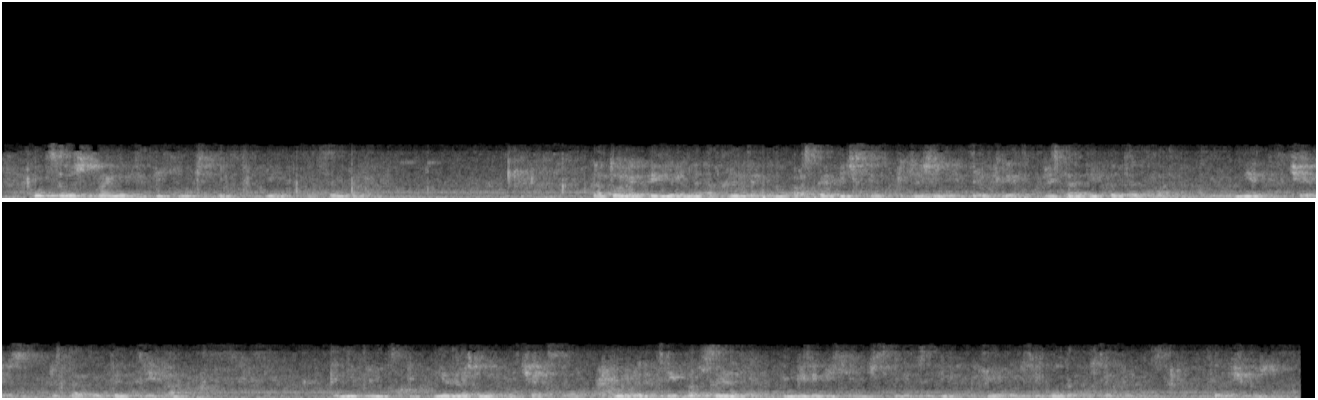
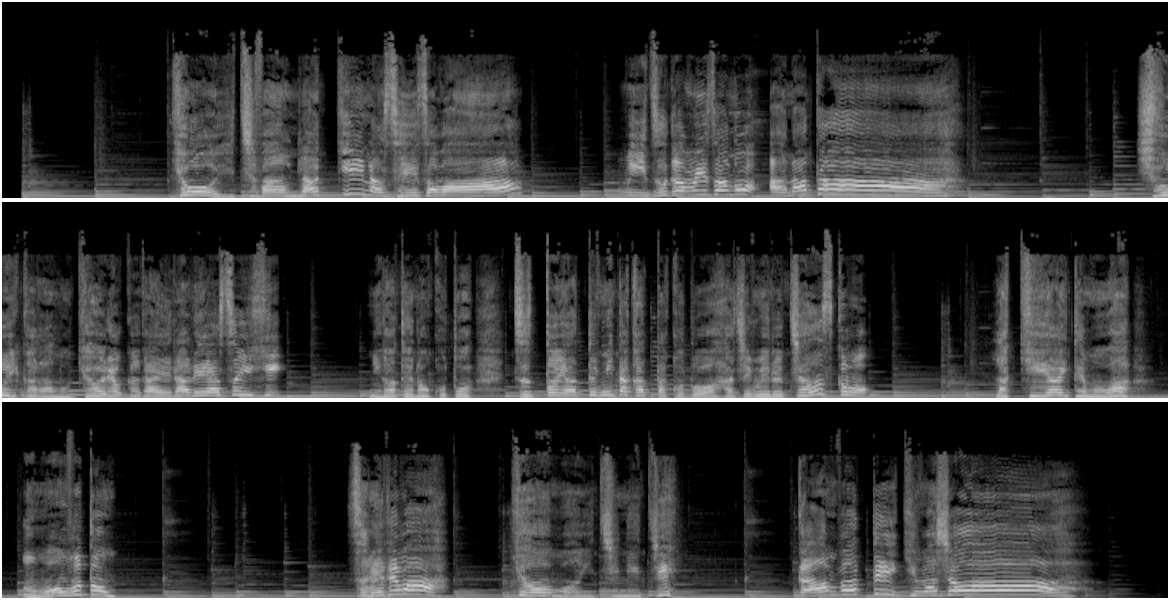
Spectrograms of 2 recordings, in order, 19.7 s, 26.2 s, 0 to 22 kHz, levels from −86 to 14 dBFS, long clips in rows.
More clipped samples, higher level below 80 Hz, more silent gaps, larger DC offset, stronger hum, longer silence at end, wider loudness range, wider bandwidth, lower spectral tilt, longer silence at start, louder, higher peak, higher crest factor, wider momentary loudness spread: neither; first, -38 dBFS vs -50 dBFS; neither; first, 0.5% vs under 0.1%; neither; second, 0.1 s vs 0.65 s; about the same, 6 LU vs 5 LU; second, 6.2 kHz vs 19 kHz; first, -8 dB/octave vs -2.5 dB/octave; second, 0 s vs 0.15 s; about the same, -16 LUFS vs -15 LUFS; about the same, 0 dBFS vs 0 dBFS; about the same, 16 dB vs 16 dB; second, 13 LU vs 23 LU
